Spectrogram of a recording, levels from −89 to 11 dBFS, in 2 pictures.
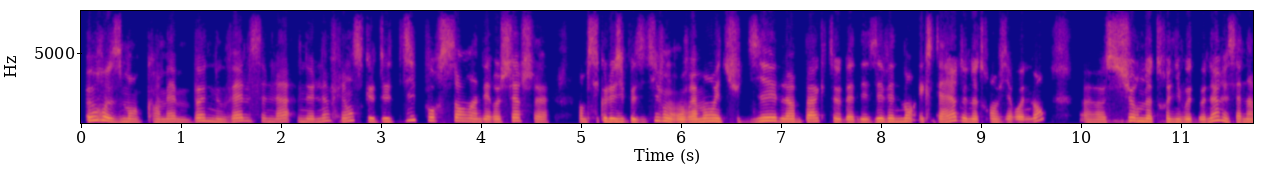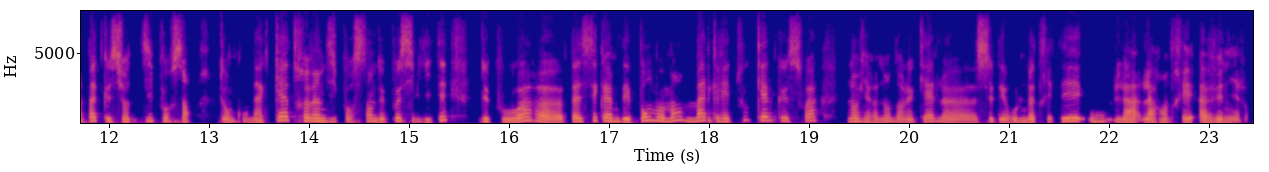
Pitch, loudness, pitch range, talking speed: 200 Hz, -25 LUFS, 185-225 Hz, 190 wpm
